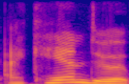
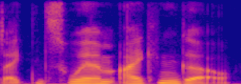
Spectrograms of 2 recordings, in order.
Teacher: Often, native speakers don't even really pronounce the can clearly. We use what's called a schwa sound.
